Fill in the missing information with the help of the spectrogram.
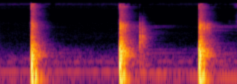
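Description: A gavel bangs three times at a steady, unhurried pace, each strike a sharp, loud wooden crack that dies away quickly. A faint rebound tap follows the second blow. No one speaks.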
